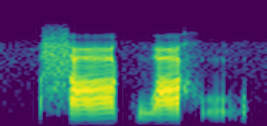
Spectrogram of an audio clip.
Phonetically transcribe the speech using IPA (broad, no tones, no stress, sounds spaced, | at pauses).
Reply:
s ɑː k w ɑ x o̰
